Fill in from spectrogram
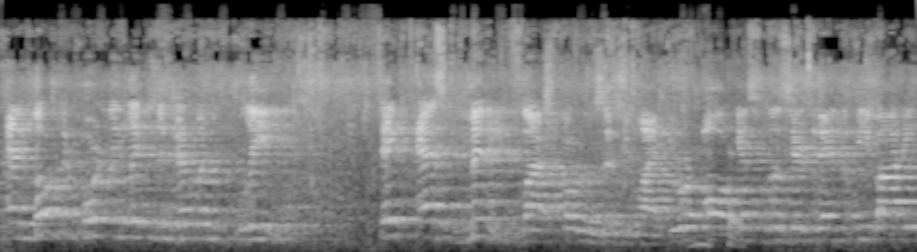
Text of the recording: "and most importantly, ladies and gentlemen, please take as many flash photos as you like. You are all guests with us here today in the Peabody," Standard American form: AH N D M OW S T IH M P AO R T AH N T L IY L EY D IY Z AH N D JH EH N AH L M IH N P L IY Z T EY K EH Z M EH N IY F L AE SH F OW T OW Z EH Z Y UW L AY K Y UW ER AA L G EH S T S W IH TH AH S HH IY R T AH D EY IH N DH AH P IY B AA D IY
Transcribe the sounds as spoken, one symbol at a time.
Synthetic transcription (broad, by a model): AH N M OW S T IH M P AO R T N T L IY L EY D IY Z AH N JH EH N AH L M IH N B L IY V T EY K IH Z M EH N IY F L AE SH F OW T OW Z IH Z Y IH L AY K Y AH ER AA L G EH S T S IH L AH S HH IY R T AH D EY IH N DH AH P IY B AA D IY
